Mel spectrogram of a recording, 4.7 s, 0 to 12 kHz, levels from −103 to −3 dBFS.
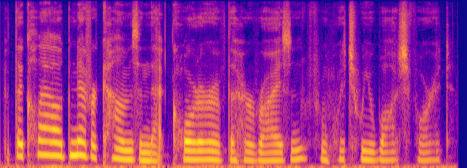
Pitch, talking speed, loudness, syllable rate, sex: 190 Hz, 220 wpm, -17 LUFS, 4.9 syllables/s, female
